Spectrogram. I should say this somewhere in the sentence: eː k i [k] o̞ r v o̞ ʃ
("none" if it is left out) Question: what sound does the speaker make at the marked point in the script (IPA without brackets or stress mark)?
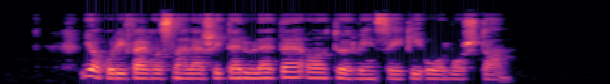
ʔ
